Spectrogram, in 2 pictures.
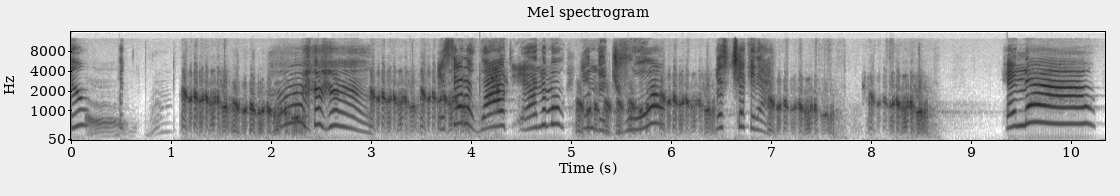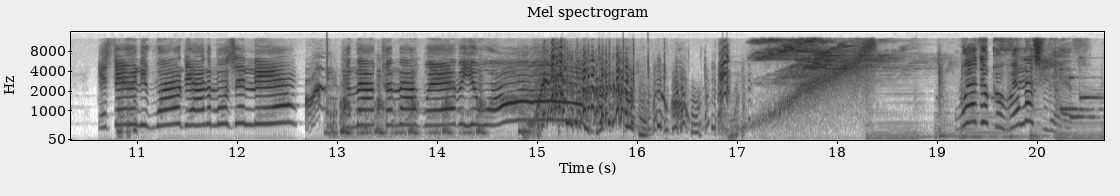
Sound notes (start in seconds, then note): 0.5 panting; 15.8 snorting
